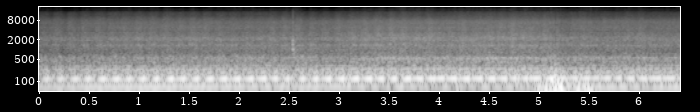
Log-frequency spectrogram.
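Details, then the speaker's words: Honda Civic SOHC D16Z6 turbo build with locked VTEC, first fire-up after valve adjustment; runs rough with fast, sharp ticking over the low rumble because two valve adjusters had backed almost completely off. Valve lash tapping from loose adjusters. "I had two that were had backs almost completely off so that's why the valve noise was so nasty when it fired up"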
